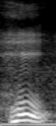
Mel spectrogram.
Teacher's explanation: Huruf H itu huruf halaq, sangat mudah mengucapkan. Asal kita membuka mulut, kemudian kita bunyikan, maka jadilah suara H ada di pangkal halaqah, pangkal tenggorokan. Ha, kalau di kasroh menjadi hi.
